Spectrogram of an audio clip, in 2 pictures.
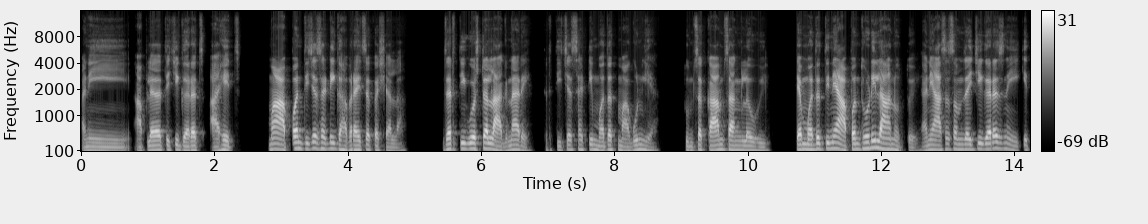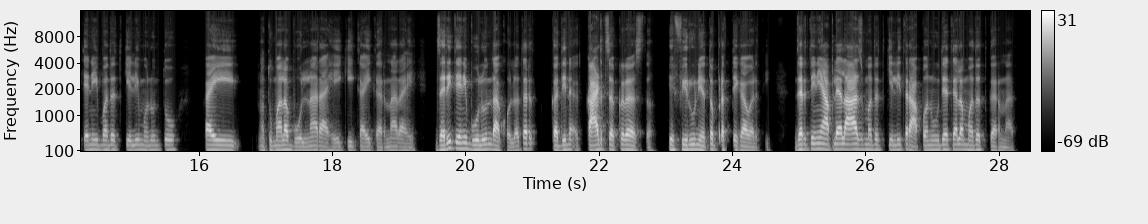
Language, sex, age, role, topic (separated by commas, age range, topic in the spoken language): Marathi, male, 20-24, guest, मदत कधी मागावी हे कसे ओळखता?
